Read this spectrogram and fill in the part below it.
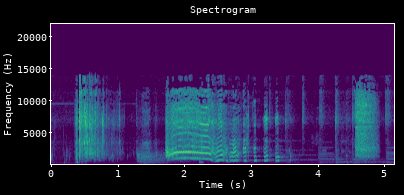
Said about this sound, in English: Oh, why are you screaming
